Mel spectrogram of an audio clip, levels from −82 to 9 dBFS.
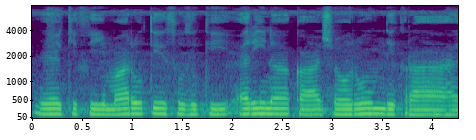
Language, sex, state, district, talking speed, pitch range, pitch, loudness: Hindi, male, Uttar Pradesh, Lucknow, 140 wpm, 130-140 Hz, 135 Hz, -14 LUFS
